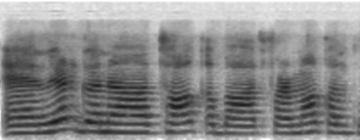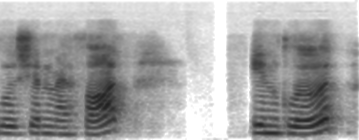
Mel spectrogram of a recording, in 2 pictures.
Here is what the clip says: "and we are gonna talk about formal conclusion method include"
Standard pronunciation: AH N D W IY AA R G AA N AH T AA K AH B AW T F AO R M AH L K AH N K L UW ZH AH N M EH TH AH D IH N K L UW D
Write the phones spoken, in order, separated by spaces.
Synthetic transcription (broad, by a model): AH N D W IY AA R G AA N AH T AA K AH B AW T F AO R M AH L K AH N K L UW S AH N M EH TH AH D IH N K L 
